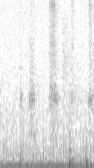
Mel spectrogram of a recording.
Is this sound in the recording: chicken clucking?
no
